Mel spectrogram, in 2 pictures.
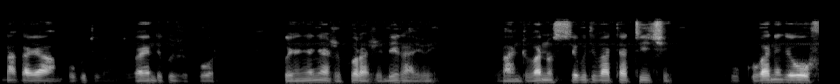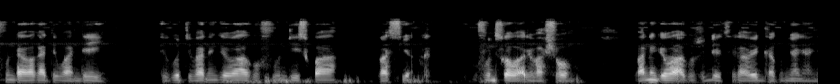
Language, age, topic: Ndau, 36-49, education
